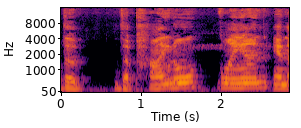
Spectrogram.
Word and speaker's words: pineal: it's called the the Pinal gland and I may be pronouncing that or all I think some people pronounce it pineal gland also known as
